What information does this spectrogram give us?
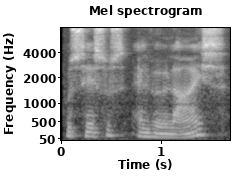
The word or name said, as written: processus alveolaris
